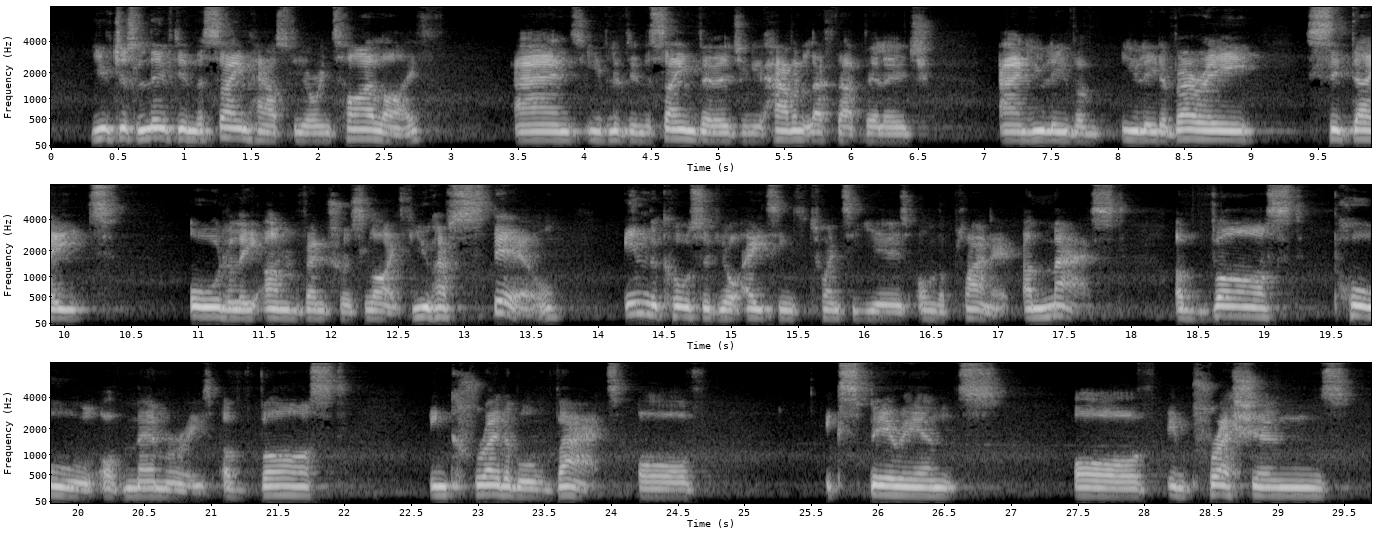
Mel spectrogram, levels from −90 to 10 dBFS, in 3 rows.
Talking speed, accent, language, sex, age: 125 wpm, British, English, male, 30-49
